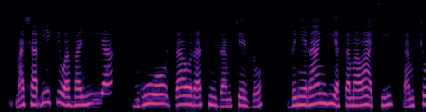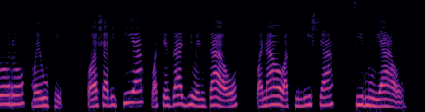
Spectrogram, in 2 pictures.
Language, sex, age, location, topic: Swahili, female, 25-35, Mombasa, government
